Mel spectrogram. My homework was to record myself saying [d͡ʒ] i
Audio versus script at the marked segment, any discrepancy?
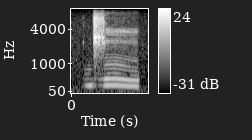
no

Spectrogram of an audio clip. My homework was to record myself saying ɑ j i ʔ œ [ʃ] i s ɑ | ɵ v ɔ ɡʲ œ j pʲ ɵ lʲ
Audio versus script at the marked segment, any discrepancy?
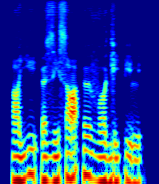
yes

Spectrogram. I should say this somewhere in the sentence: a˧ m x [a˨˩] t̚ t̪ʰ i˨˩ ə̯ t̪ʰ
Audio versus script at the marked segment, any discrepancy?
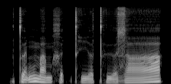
yes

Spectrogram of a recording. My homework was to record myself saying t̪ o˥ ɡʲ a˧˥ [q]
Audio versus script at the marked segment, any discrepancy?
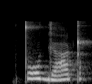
yes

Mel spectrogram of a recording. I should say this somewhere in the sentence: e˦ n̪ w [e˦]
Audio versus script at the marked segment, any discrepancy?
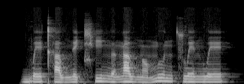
no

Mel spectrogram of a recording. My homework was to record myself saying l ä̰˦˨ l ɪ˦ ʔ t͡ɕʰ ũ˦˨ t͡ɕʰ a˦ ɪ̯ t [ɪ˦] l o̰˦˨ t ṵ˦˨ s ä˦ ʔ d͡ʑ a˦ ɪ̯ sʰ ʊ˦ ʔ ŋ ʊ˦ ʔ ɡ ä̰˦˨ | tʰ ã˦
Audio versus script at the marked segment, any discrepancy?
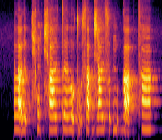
yes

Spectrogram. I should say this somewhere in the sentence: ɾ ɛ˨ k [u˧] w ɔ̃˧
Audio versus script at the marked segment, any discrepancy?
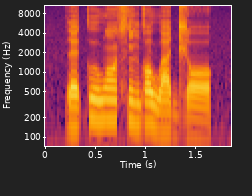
no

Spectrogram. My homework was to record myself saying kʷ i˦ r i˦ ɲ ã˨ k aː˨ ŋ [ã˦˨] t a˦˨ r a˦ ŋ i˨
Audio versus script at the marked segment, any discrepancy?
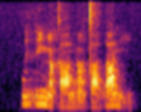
no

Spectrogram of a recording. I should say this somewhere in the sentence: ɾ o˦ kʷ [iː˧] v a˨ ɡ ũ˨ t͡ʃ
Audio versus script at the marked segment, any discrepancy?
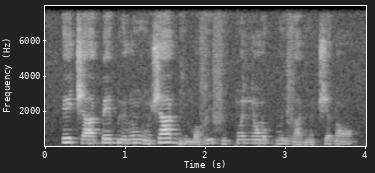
no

